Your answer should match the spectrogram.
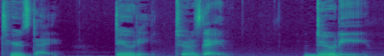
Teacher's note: Tuesday, tuna, duty, news. In American English, they often drop this y sound. It's called yod dropping.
